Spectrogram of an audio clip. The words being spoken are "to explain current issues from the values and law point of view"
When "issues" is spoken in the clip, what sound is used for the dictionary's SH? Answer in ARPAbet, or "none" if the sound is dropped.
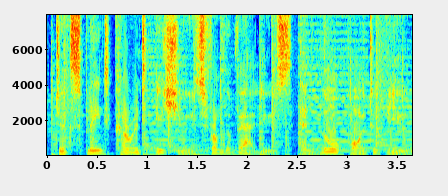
SH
